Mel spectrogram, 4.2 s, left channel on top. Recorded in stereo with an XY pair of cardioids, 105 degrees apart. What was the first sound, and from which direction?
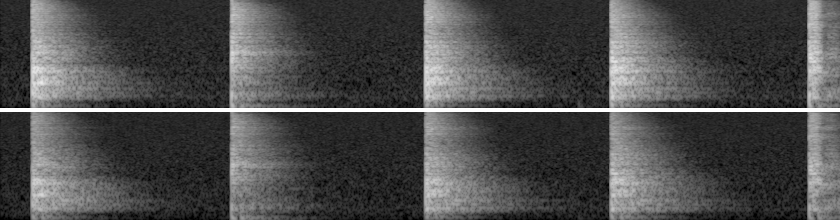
A clap, 55° left.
